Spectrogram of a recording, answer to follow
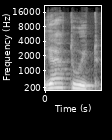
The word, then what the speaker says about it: gratuito: palavra gratuitamente derivada de gratuito qual é a pronúncia recomendada pela norma padrão para a palavra gratuito o a sílaba tônica do sul ou no ih então até mesmo durante a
